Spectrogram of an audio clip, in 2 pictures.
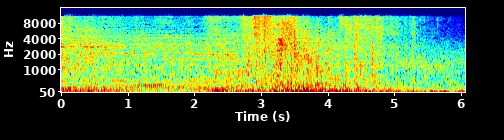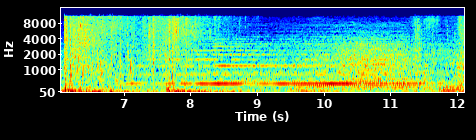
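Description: Expelliarmus spell cast in the Hogwarts Legacy video game, a loud booming magical burst that swells and crashes over a few seconds, followed by a second impact and a fading shimmering tone.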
